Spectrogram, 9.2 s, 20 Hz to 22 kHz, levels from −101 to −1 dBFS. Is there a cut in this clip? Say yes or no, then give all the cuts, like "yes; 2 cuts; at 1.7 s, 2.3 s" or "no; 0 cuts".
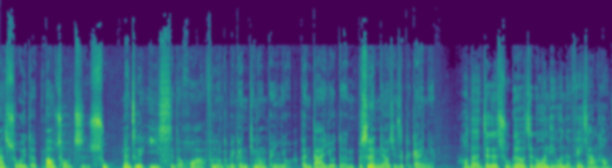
no; 0 cuts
